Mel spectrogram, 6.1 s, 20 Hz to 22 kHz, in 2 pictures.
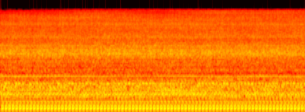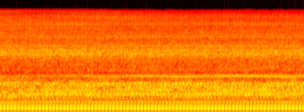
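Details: Troy-Bilt pressure washer with Honda GCV160 on a new HiPA carburetor, pump running after an obstruction was cleared by repeatedly pulling the trigger. Owner thinks it no longer makes 2600 but about 1500–1600. Strong steady single-cylinder drone with an even beat, pulling its load smoothly.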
